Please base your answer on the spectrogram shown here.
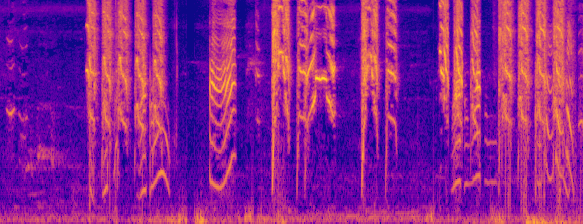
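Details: Green parrot squawking in rapid harsh bursts, with a rippling nasal cry and a clear whistle among the screeches, calls coming several per second.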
